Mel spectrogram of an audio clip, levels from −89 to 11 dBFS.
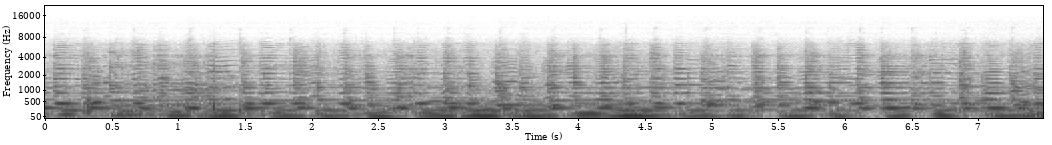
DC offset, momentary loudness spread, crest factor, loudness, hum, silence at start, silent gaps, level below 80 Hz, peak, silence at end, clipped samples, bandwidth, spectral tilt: under 0.1%; 5 LU; 14 dB; -21 LUFS; none; 0 s; none; -24 dBFS; -6 dBFS; 0 s; under 0.1%; 7 kHz; -7.5 dB/octave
